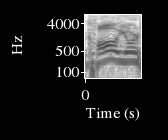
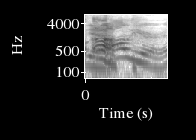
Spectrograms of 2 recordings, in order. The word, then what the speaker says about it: Collier: Collier. That's how you say his name. – Sway. – Collier. – Collier, right? – No, but you said call your. – Yeah. – Like call your studio.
